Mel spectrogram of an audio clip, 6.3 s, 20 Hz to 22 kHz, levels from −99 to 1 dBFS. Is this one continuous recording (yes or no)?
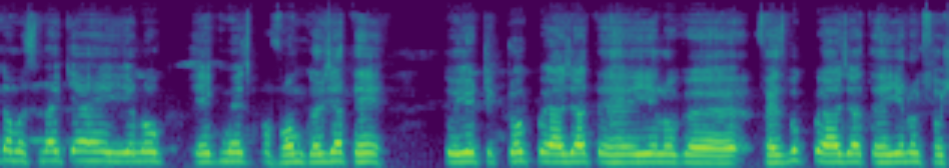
yes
